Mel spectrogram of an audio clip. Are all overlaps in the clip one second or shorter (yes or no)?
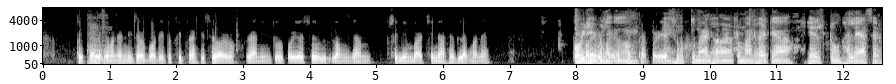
no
